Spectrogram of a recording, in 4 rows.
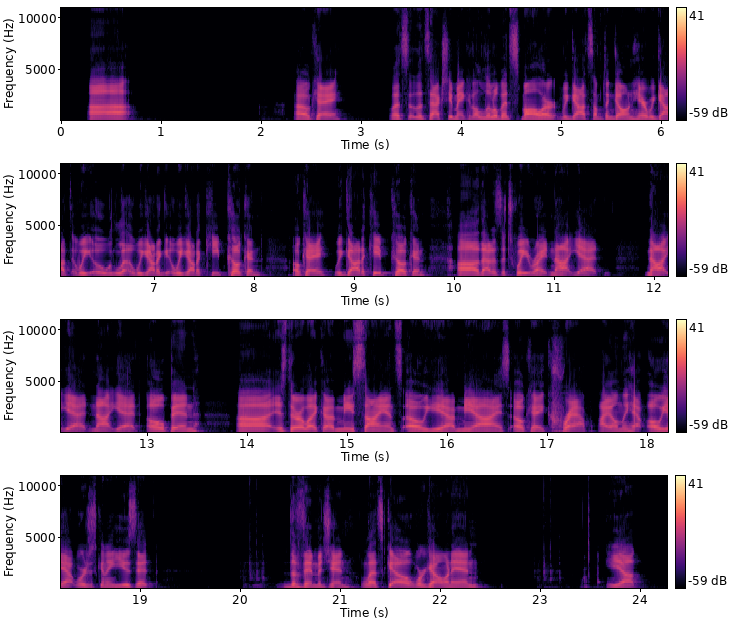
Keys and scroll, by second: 20.1 ctrl+c, 23.1 ctrl+v.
